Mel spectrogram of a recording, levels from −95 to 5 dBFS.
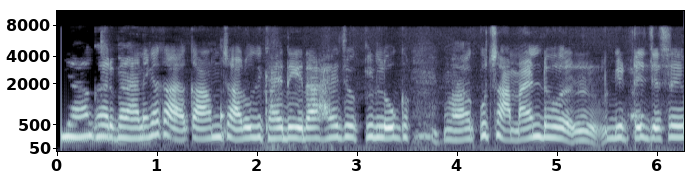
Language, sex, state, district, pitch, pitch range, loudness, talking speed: Hindi, female, Uttar Pradesh, Hamirpur, 230 Hz, 215-245 Hz, -14 LUFS, 180 wpm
